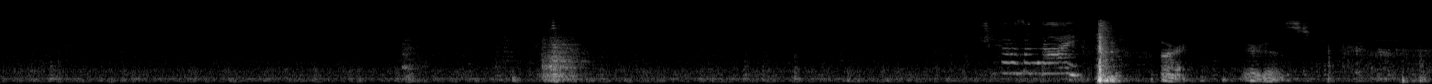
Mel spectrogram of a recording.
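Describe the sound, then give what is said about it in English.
A cutting board is fetched in a kitchen to cut a lemon: faint handling at first, then a cluster of knocks, a rattling scrape and one sharp clack near the end. “All right, I need a cutting board to cut open this lemon, I realize. Hold on, let me get the cutting board.”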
